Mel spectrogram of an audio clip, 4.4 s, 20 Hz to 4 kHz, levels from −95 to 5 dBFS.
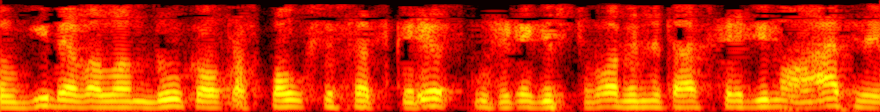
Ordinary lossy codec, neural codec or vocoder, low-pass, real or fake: MP3, 16 kbps; codec, 44.1 kHz, 2.6 kbps, DAC; 3.6 kHz; fake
